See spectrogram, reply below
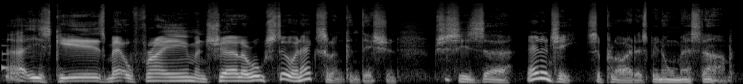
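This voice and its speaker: An actor playing a theatrical, dithering official in a fantasy game, hesitant, dramatic and wry. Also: male voice, fairly high pitch, sing-song, moderate pace, creaky, fairly bright tone, slight background noise, full character voice. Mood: wry, grave. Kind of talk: video game voice acting.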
